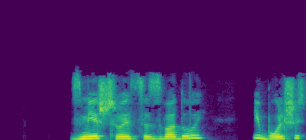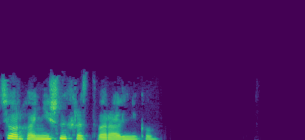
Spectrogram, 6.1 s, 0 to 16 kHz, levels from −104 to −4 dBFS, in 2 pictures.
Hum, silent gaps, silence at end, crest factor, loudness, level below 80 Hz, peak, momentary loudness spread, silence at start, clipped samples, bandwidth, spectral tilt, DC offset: none; 2.38-2.52 s; 1.5 s; 18 dB; -18 LUFS; -60 dBFS; -2 dBFS; 11 LU; 0.7 s; under 0.1%; 8 kHz; -5.5 dB/octave; under 0.1%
